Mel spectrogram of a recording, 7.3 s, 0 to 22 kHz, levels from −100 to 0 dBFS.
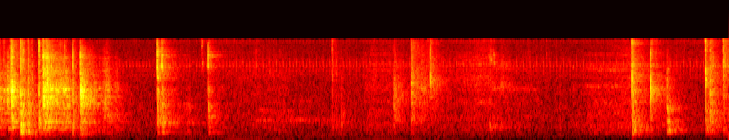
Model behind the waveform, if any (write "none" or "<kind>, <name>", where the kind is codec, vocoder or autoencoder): none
